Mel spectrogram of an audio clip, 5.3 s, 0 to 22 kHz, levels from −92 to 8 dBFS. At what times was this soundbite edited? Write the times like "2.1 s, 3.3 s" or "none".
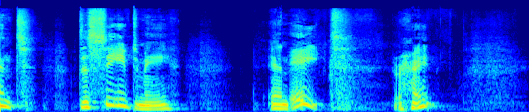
2.9 s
